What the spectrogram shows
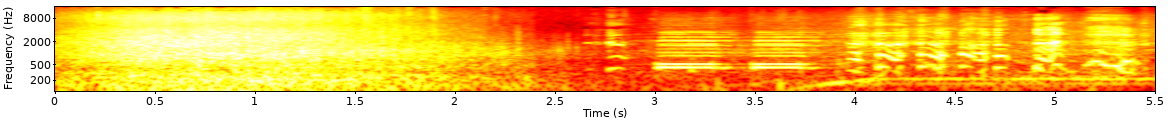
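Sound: car horn beeping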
